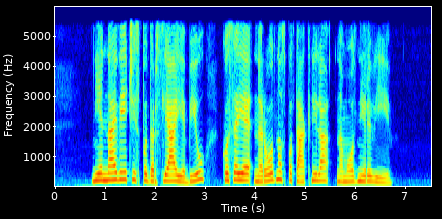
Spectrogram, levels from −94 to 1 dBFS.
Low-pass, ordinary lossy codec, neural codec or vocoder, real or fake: 5.4 kHz; MP3, 48 kbps; none; real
